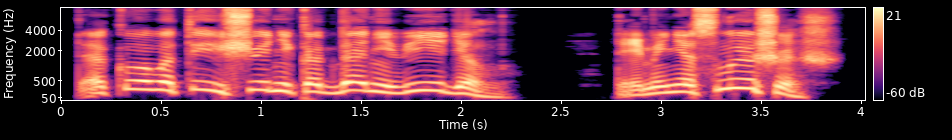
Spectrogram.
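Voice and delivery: high-pitched menacing phone caller; angry, triumphant. A narrator's reading. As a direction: deliver the death threat high and gloating. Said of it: "В голосе звучала злость и что-то ещё. Триумф". (злорадная угроза высоким голосом)

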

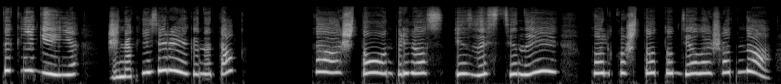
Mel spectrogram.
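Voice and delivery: very high, squeaky little voice; high-pitched fairy, questioning and fussing; chatty, nosy fairy. A narrator's reading. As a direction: pipe up like a tiny busybody. Fairy Gustav speaks.

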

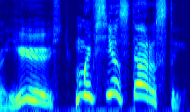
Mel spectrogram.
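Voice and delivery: gleeful, stretched-out call; jubilant cry. A narrator's reading. Back row teasing teacher, jubilant cry. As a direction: crow it, climbing high. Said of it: "ликующе завопила галёрка".

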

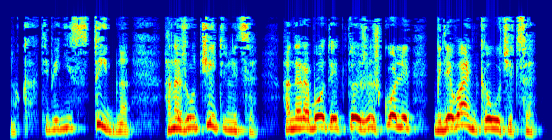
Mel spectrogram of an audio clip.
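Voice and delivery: выше и громче, с упрёком; упрекнуть мужа в ответ. A narrator's reading. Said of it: "с упрёком заговорила Алиса". (жена с упрёком отвечает мужу)

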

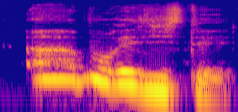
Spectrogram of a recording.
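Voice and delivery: high-pitched outcry; indignant exclamation. A narrator's reading. Jussac finding the musketeers will resist, indignant exclamation. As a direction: exclaim it high at their defiance. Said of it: "s'écria Jussac".

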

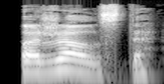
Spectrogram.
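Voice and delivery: put-on small, high-pitched child's plea; tearful begging. A narrator's reading. Boy begs his father behind his back, tearful. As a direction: beg it with a touch of tears. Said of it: "со слезами прошептал Энтони".

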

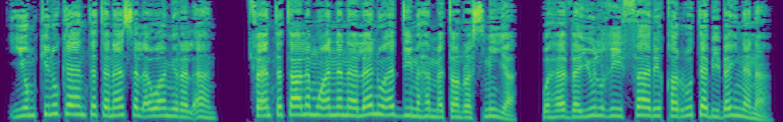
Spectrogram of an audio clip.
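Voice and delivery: high, heated pushback; exasperated retort. A narrator's reading. Mona defying her commander's order, exasperated. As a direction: throw his rank back at him. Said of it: "هتفت في حنق".

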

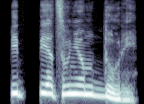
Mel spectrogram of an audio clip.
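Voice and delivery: exasperated cry to everyone around; acted yell with restrained volume. A narrator's reading. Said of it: "ору на весь лес".

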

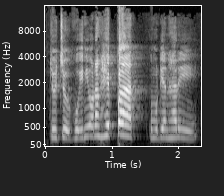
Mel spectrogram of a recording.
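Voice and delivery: high, loud proud declaration; proud grandfather. Retold or imitated. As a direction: proclaim the grandson's greatness proudly. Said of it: "berkata positif seperti kalimatnya Abdul Muttalib".

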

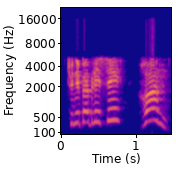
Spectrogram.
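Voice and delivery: high, loud calls across the rubble; anxious calling. A narrator's reading. Harry calls to Ron behind the rocks, worried and loud. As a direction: shout to be heard through rock.

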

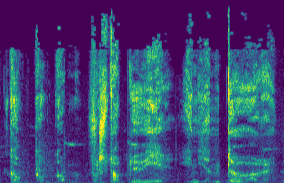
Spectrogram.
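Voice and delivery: urgent whisper, voice dropped. Acted. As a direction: hush it so nobody hears. Hiding the dog secretly.

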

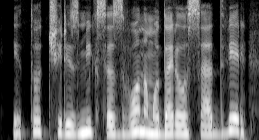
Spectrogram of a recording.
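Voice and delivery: usual speaking voice

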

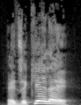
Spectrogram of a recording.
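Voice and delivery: loud high shout of the name; knife-grinder shouting while walking ahead; shouted again. Acted. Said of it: "gridò di nuovo l'arrotino".

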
